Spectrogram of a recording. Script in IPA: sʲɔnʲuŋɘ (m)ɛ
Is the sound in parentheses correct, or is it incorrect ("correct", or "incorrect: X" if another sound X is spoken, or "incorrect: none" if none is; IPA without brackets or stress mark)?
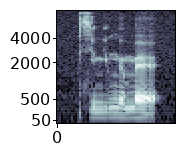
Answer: correct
